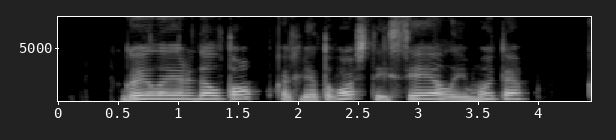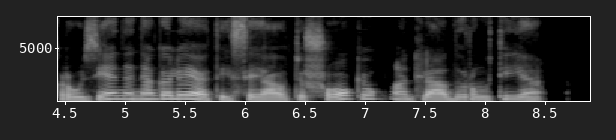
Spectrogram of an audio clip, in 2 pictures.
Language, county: Lithuanian, Vilnius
